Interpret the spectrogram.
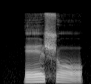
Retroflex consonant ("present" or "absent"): present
